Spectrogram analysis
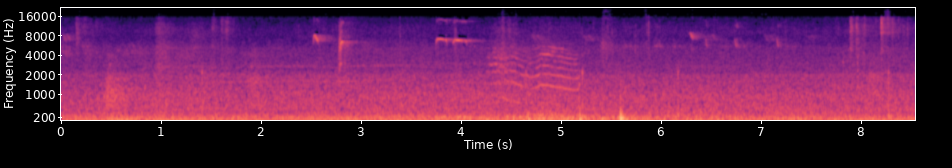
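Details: Cat imitating bird sounds, with dry leaves rustling underfoot. Near the middle comes a short burst of wavering, stacked chattering notes, set over a constant low rustle and crackle.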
